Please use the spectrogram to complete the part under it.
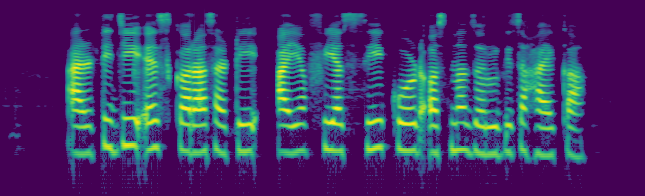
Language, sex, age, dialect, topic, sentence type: Marathi, female, 25-30, Varhadi, banking, question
